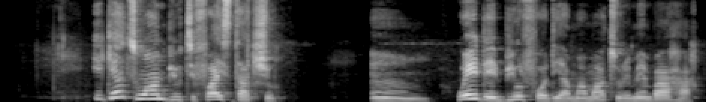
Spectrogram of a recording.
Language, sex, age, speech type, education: Nigerian Pidgin, female, 30-45, spontaneous, tertiary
